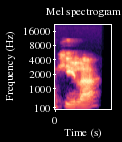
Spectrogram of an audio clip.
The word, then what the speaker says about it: Gila: And in fact, I had a question for you about Gila, I guess is the pronunciation. Gila, it's a river.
